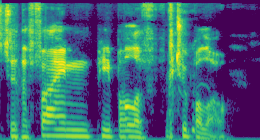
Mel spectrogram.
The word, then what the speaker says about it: Tupelo: It was, you pronounced it Tupelo, and it was Tupelo.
